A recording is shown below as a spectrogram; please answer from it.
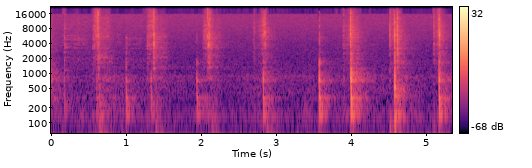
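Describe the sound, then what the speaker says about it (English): Knife julienning vegetables into thin matchsticks on a cutting board for a Korean rolled omelette, with about ten sharp, evenly spaced chops that ring out close and clear at a steady rhythm. "So I'm just going to cut down to make my little julienne or little matchsticks."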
